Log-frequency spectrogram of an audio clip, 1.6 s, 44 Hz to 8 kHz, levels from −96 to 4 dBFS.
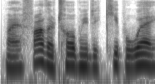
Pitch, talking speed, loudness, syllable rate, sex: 135 Hz, 270 wpm, -16 LUFS, 6.3 syllables/s, male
